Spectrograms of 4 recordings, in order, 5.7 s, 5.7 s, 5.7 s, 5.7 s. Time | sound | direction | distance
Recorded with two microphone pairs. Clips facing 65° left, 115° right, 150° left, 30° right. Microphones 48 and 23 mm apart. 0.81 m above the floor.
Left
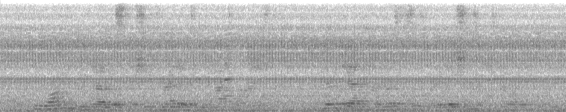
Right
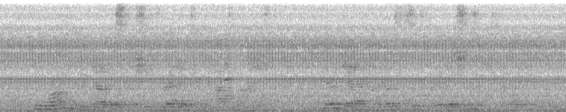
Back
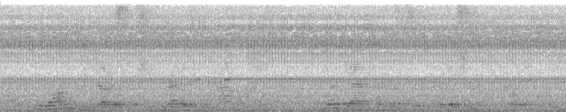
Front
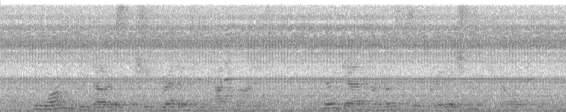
0.3 | a woman speaking | 20° right | 10 m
